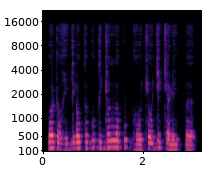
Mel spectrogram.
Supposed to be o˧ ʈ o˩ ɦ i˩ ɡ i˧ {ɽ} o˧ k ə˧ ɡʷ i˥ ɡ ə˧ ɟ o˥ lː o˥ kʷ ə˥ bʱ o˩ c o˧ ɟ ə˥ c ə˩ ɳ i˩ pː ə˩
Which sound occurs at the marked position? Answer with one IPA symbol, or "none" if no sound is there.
ɽ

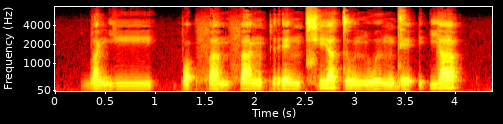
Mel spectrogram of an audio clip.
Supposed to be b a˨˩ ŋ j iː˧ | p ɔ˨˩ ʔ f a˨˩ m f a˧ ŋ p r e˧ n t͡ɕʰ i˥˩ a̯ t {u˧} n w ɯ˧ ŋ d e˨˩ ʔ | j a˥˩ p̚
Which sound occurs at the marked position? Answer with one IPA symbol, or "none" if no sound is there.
u˨˩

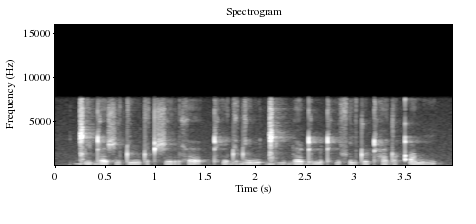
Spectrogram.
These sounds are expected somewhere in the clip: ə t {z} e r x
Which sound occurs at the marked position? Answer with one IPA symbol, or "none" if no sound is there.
ʃ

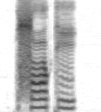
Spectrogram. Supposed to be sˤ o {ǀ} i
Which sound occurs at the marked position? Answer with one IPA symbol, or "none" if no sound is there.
k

